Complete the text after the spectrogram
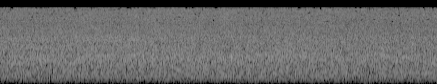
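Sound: rain falling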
